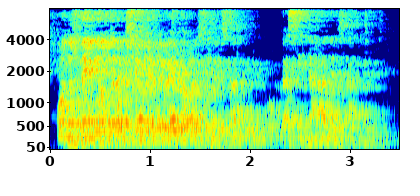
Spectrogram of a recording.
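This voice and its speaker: A man's voice: on the high side, fairly quick, darkish tone, recorded from a distance, a little hiss or hum. A man lecturing a class, quizzing students by name and repeating key answers. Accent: Peruvian Spanish. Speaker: pharmacology lecturer. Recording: roomy classroom echo, recorded from afar.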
